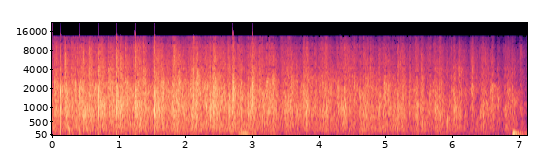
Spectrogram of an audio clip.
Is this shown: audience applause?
yes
